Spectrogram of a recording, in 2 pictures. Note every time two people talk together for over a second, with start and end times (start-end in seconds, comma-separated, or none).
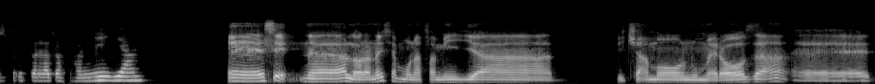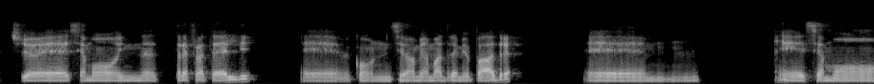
none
